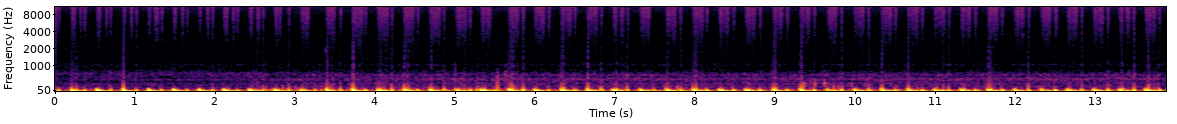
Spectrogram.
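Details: Fast, thudding, uneven heartbeat near 180 per minute: a racing rhythm turning irregular, with heavy breathing, recorded in a bathroom with a steady background hum; rapid irregular heartbeat.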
